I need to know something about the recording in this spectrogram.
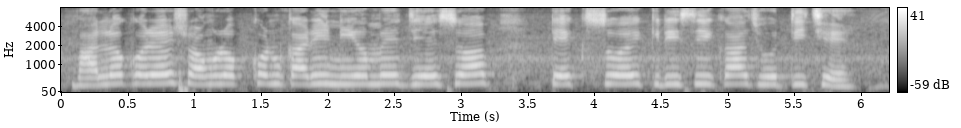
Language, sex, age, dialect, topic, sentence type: Bengali, female, 18-24, Western, agriculture, statement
